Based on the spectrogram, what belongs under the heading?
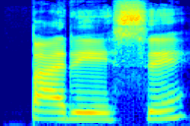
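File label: "parece", Spanish, female, slow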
